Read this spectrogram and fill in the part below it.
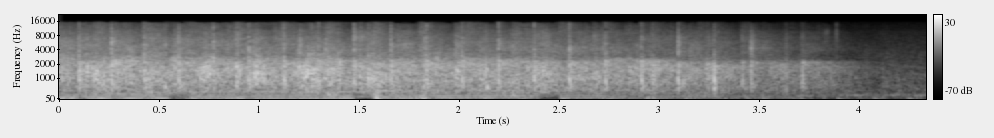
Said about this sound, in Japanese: どうぞ大きな拍手お願いいたします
